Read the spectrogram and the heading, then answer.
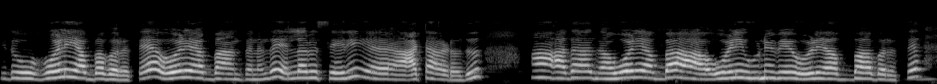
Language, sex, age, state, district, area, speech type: Kannada, female, 18-30, Karnataka, Vijayanagara, rural, spontaneous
